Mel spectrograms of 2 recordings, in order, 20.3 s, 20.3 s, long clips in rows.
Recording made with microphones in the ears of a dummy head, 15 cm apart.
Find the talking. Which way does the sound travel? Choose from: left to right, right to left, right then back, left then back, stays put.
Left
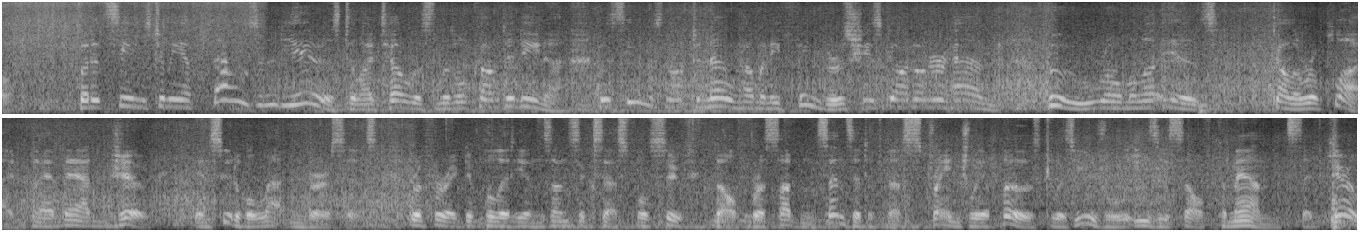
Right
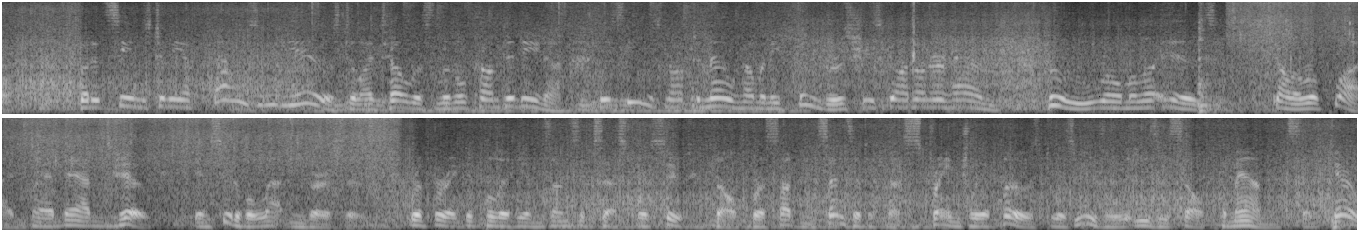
stays put.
